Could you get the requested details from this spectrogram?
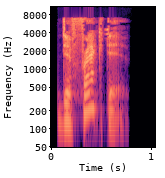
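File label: "diffractive", en, British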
